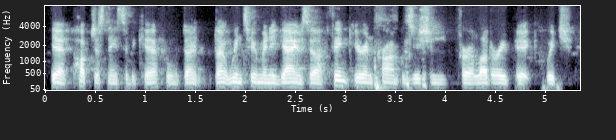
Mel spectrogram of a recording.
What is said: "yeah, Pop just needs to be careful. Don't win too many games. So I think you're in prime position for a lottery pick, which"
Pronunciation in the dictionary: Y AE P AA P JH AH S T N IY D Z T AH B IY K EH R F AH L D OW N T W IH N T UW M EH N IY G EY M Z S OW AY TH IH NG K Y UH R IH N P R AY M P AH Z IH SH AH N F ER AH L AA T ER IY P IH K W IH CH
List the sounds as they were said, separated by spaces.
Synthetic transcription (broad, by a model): Y AE P AA P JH AH S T N IY D Z T AH B IY K EH R F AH N D OW N T W IH N T UW M EH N IY G EY M Z S OW AY TH IH NG K Y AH R IH N P R AY M P AH Z IH SH AH N F ER AH L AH T ER IY P IH K W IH CH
